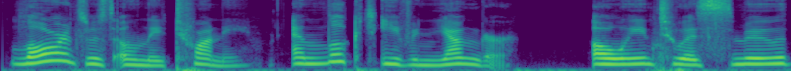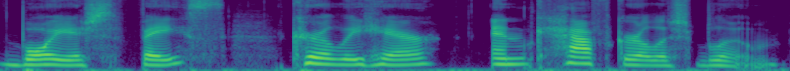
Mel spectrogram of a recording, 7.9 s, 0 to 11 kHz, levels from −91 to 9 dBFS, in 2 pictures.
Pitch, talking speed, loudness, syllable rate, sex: 225 Hz, 150 wpm, -18 LUFS, 4.5 syllables/s, female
